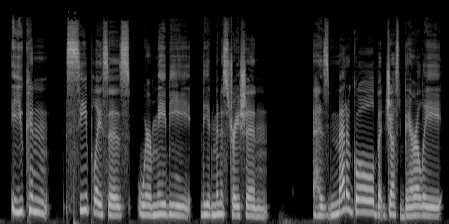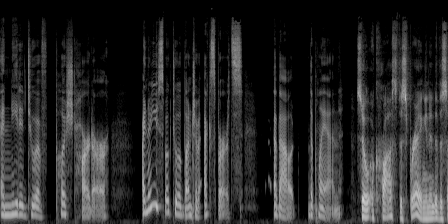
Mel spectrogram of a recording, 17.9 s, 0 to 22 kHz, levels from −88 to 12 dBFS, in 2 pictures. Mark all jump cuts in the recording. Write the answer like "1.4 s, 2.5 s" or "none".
16.0 s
